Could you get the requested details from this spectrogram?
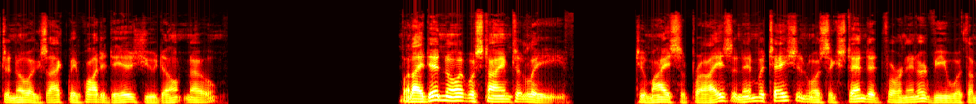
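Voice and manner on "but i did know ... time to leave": plain reading voice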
